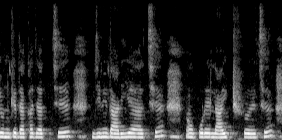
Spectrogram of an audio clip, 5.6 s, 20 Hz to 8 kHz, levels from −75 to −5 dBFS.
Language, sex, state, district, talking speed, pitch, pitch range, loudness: Bengali, female, Odisha, Khordha, 105 wpm, 215 Hz, 210-235 Hz, -15 LUFS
